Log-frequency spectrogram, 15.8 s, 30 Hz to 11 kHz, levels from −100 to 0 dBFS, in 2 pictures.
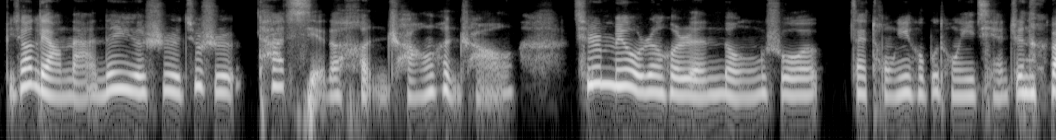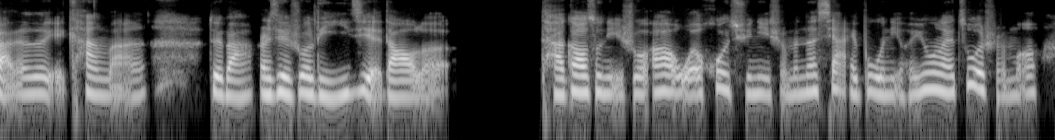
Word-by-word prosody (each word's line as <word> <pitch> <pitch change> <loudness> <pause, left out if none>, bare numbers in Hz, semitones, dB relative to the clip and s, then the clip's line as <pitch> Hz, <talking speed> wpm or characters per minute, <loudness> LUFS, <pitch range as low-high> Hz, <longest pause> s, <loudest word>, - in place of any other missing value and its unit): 比 - - -9
较 300 +2 +6
两 210 -9 +4
难 175 +1 -4
的 245 +4 +3
一 265 -1 +4
个 225 -1 +4
是， 235 +1 0
就 295 +8 -1
是， 230 +1 -1
它 295 0 0
写 - - -4
得 - - -2
很 - - -6
长 195 +4 -3
很 250 0 -1
长。 230 - -7 0.4
其 315 - +2
实 330 - +7
没 315 -2 +6
有 275 -5 +6
任 230 -1 +3
何 215 -1 +2
人 200 +1 +1
能 195 +1 -2
说 205 -1 -2 0.2
在 220 - -2
同 200 -1 -6
意 225 - +1
和 210 - -4
不 220 - -5
同 195 -2 -6
意 195 - -2
前 190 -1 -8
真 225 +2 +2
的 220 - +3
把 - - +6
那 210 - -4
个 215 0 0
给 - - -5
看 210 -3 -1
完， 190 +2 -6 0.5
对 225 -2 +4
吧？ 195 -1 0
而 210 -1 +3
且 220 -1 +4
说 220 0 +3
理 200 0 -2
解 225 -1 +1
到 185 -1 +3
了， - - -7 0.6
它 205 - +1
告 225 +1 +6
诉 230 - -2
你 215 - -4
说： 215 0 -3
“啊， 230 0 +3
我 200 - +1
要 205 - +2
获 265 +4 -2
取 215 -2 -6
你 210 -1 -4
什 - - -10
么， 210 - -6
那 230 +2 0
下 - - -3
一 210 - -2
步 215 -1 -2
你 205 +1 -7
会 205 +2 -7
用 255 +2 +1
来 225 -2 +2
做 280 0 +1
什 190 - -11
么。” 220 +3 -6
215 Hz, 285 characters per minute, -23 LUFS, 200-230 Hz, 0.6 s, 实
